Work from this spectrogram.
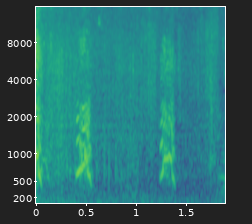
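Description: Young sled dogs bark in three short, sharp yips spaced about a second apart, moderately close against a faint background.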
